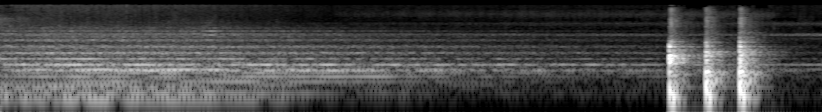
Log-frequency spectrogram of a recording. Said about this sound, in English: The next night, there was a knock on our door.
